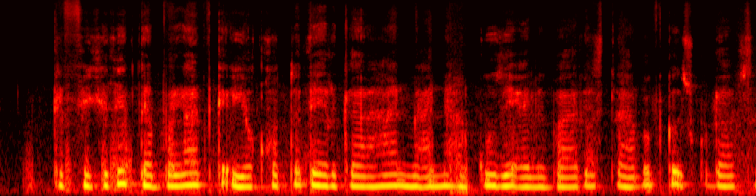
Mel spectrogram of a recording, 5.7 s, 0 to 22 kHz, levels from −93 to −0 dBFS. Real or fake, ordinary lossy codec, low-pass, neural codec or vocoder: fake; none; none; codec, 44.1 kHz, 7.8 kbps, Pupu-Codec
